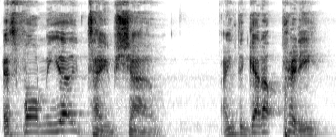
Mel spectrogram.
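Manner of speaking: high, broad Cockney voice; Cockney accent. Acted. Gerald defends his costume to Tony, high Cockney accent. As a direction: put on a high-pitched Cockney. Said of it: "In a Cockney accent".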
